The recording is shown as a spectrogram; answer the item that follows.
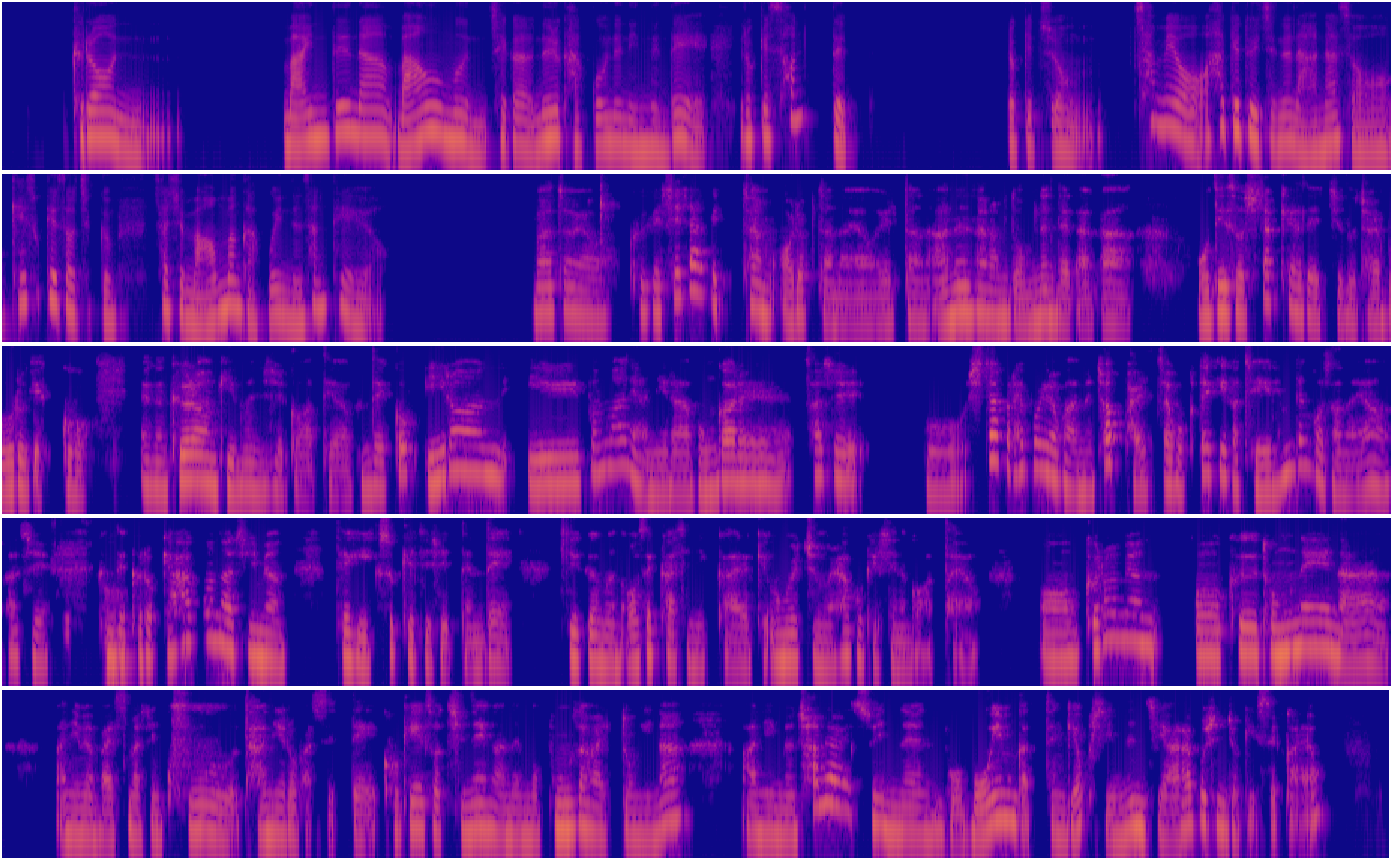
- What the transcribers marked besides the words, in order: tapping; sniff; other background noise
- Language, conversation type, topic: Korean, advice, 지역사회에 참여해 소속감을 느끼려면 어떻게 해야 하나요?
